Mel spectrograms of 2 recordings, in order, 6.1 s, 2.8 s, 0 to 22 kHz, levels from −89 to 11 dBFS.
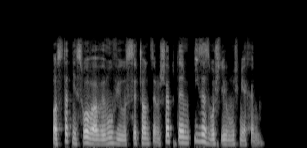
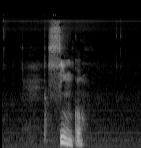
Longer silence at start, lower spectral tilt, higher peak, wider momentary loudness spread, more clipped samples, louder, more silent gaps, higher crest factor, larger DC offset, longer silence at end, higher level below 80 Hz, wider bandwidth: first, 1.05 s vs 0.85 s; about the same, -5 dB/octave vs -5 dB/octave; about the same, -6 dBFS vs -8 dBFS; second, 12 LU vs 18 LU; neither; about the same, -25 LUFS vs -24 LUFS; first, 3.82-3.86 s vs none; about the same, 20 dB vs 22 dB; neither; second, 0.95 s vs 1.15 s; second, -68 dBFS vs -62 dBFS; second, 7.8 kHz vs 13 kHz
